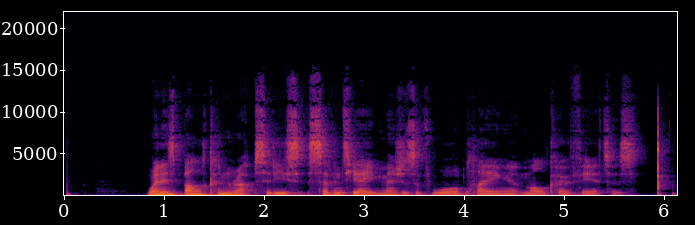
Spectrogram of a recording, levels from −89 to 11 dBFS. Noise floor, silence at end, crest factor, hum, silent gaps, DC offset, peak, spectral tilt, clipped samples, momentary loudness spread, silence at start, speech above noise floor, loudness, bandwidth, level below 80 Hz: -72 dBFS; 0 s; 26 dB; none; none; under 0.1%; -2 dBFS; -5 dB/octave; under 0.1%; 13 LU; 0.05 s; 44 dB; -28 LUFS; 14.5 kHz; -60 dBFS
